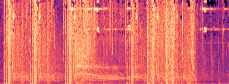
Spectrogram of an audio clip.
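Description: Video game gunshots: sharp, loud shots fired in quick clusters, separated by short lulls, repeating across the moment.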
